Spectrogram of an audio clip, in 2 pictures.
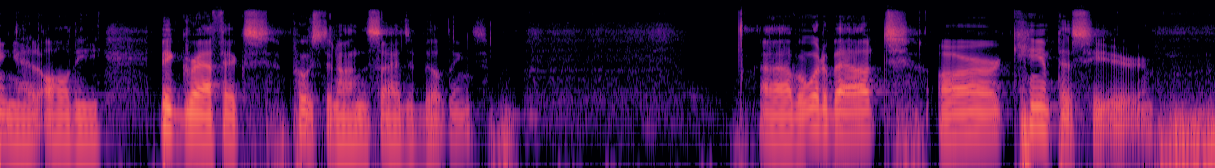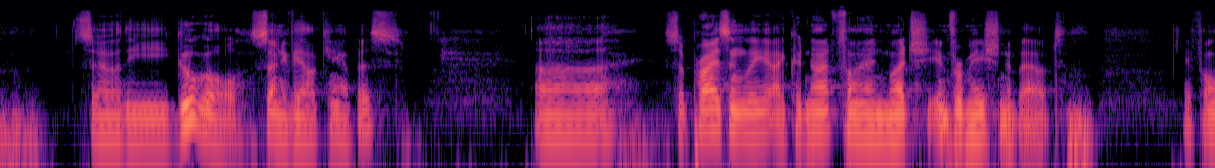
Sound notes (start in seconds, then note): none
